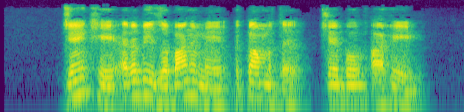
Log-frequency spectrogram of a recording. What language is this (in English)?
Sindhi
